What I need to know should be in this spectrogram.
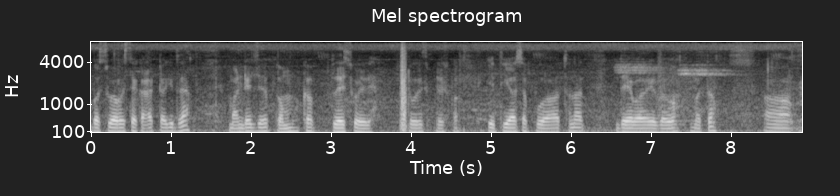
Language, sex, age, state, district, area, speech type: Kannada, male, 18-30, Karnataka, Mandya, rural, spontaneous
